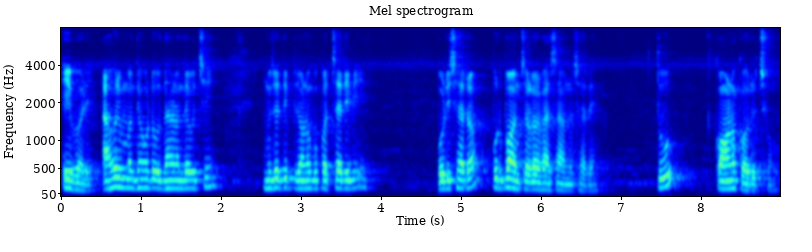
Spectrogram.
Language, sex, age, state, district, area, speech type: Odia, male, 30-45, Odisha, Dhenkanal, rural, spontaneous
